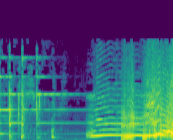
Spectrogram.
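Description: A desk service bell rings out from a single tap and fades away over about a second, signalling that a player has finished the block design first. Then comes a girl's loud, excited cry.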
